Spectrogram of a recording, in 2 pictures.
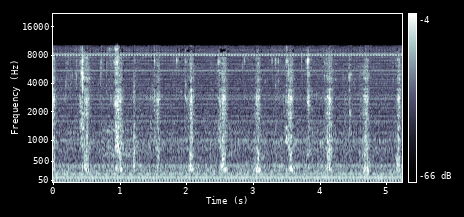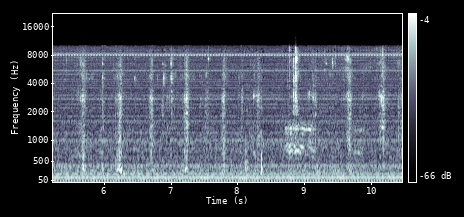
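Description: Close-miked chewing of crisp kohlrabi pickle: short crunches at about two a second, over a steady low electrical hum. A short faint whine about nine seconds in.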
